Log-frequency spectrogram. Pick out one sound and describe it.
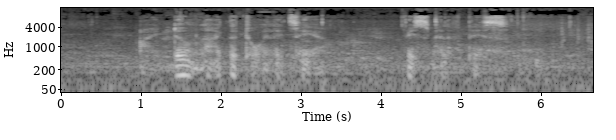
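An elderly woman speaks softly and earnestly, close by.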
